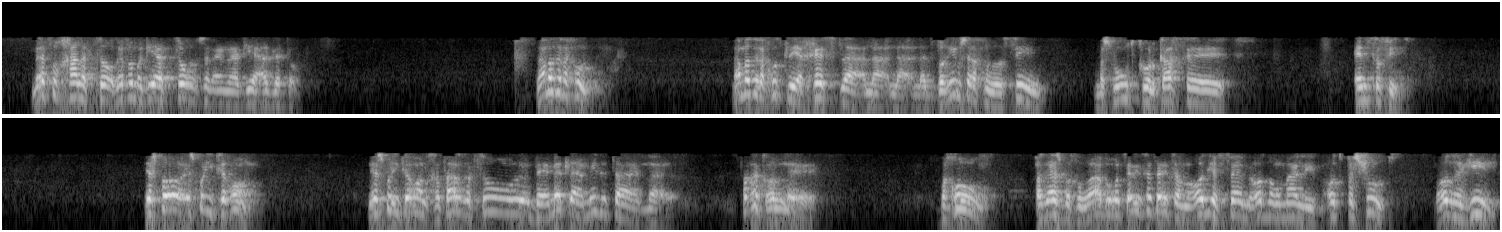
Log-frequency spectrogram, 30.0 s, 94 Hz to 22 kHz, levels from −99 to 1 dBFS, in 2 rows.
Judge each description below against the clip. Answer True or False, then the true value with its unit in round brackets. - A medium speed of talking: True (110 wpm)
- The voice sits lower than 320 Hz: False (370 Hz)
